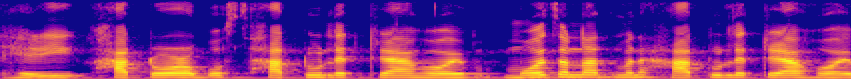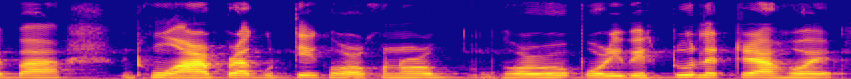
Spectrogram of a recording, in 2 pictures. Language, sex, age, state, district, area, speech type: Assamese, female, 30-45, Assam, Sivasagar, rural, spontaneous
